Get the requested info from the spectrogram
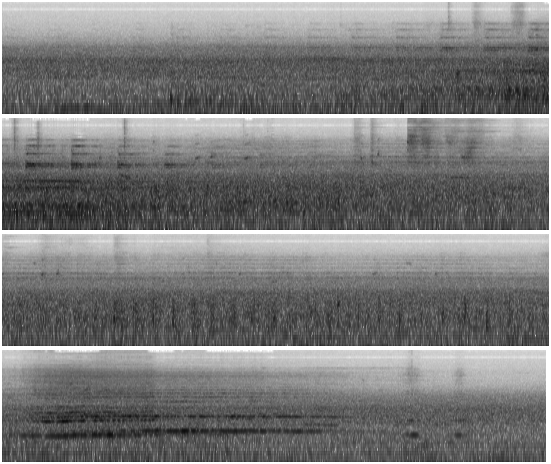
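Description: An Amtrak train of stainless-steel Amfleet coaches rumbling along the track and passing close by, loudest about nine seconds in, with a short spell of sharp clicks in the middle. Near the end, a few seconds of steady high-pitched tones ring out over the rolling noise.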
